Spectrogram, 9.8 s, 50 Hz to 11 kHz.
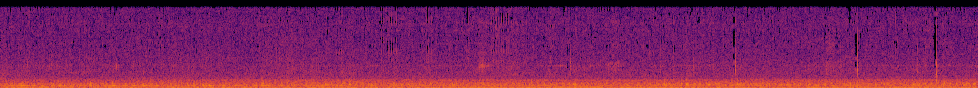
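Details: Siena 1.6 idling rough: steady low idle with dull uneven drone and faint irregular ticks, noise reaching the interior with a constant felt shake; tachometer shown, cause unknown.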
